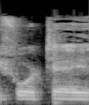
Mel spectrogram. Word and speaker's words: Forte: was intended to be Forte, and I think the word comes from Italian that was actually Forte or something.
